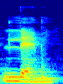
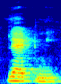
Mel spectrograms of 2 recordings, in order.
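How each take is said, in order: First: The words blend together, dropping the t. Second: Both words are said fully, with the t.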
